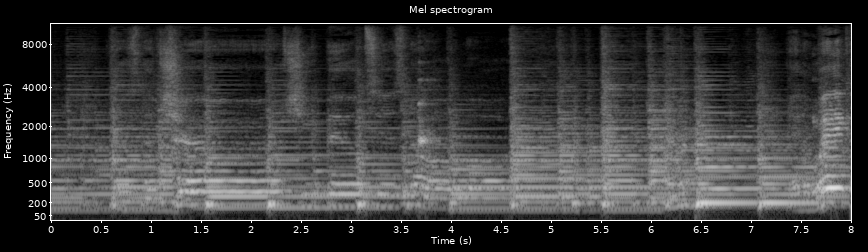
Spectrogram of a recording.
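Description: Acoustic guitar strummed steadily in an instrumental passage of a song, chords ringing between strokes; a singing voice comes back in right at the end.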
